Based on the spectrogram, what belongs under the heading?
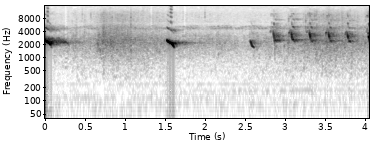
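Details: Osprey at the Hog Island nest, three birds present, 15 August 2020: two isolated sharp downslurred whistles, a pause, then a quick run of five or six high chirps.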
